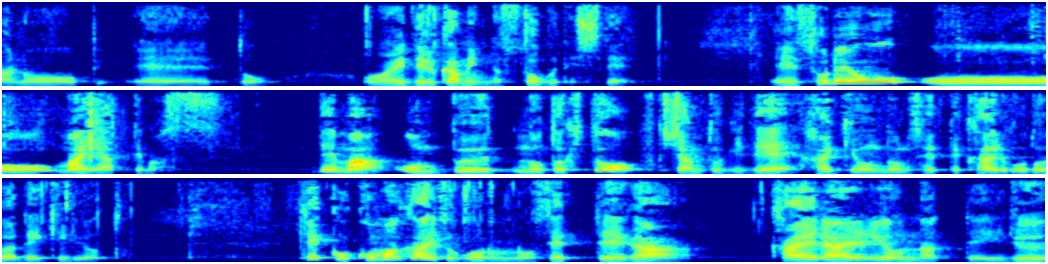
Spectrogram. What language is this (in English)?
Japanese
